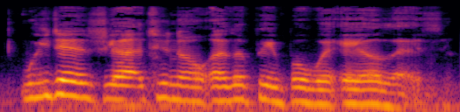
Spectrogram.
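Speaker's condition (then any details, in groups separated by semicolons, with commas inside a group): ALS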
